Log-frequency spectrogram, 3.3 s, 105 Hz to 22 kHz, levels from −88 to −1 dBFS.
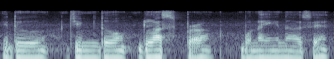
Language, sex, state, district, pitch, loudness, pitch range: Nagamese, male, Nagaland, Dimapur, 115 Hz, -19 LUFS, 115-125 Hz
